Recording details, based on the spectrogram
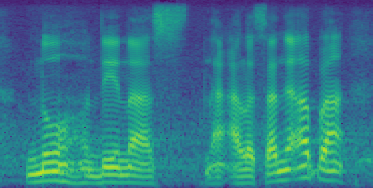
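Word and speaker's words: اهدنا: na'budu wa iyyaka nasta'in ihdinas, jangan, tapi bacanya nuh dinas. Nah, alasannya apa? Ini alifnya alif wasol, jadi nggak perlu nasta'inu ihdinas, tapi nasta'inu dinas. Jadi seakan-akan alif dibuang, ya, karena alifnya alif wasol.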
